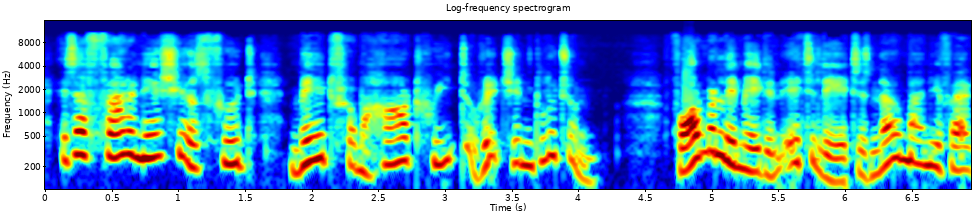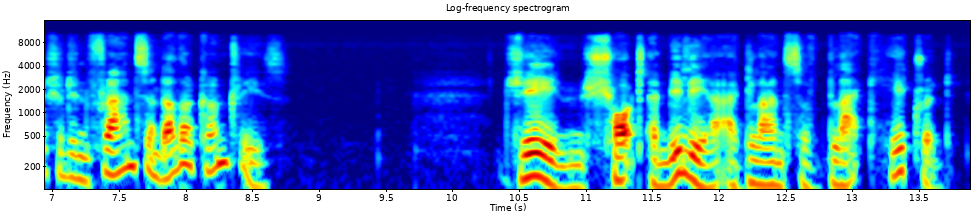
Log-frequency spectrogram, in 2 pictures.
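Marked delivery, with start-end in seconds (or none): 0.1-8.7 put-on high, louder piping girl; piping know-all child. A narrator's reading. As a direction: pipe up like a little know-all. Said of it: "piped Amelia Tweedale".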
